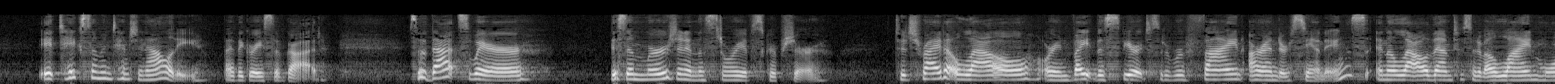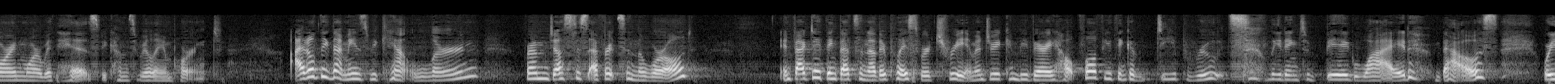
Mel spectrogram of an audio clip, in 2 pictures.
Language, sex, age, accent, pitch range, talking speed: English, female, 30-49, American, 195-255 Hz, 170 wpm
